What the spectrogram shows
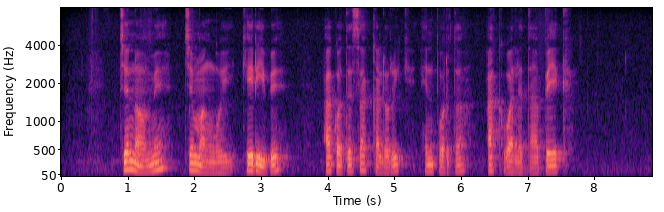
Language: Kalenjin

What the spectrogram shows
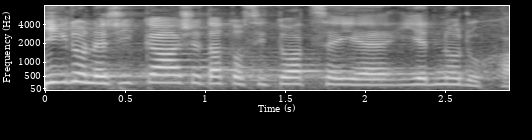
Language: Czech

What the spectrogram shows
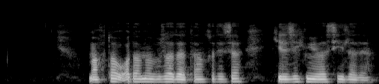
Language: Uzbek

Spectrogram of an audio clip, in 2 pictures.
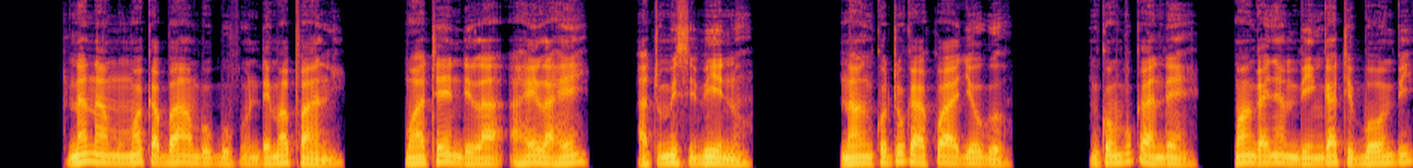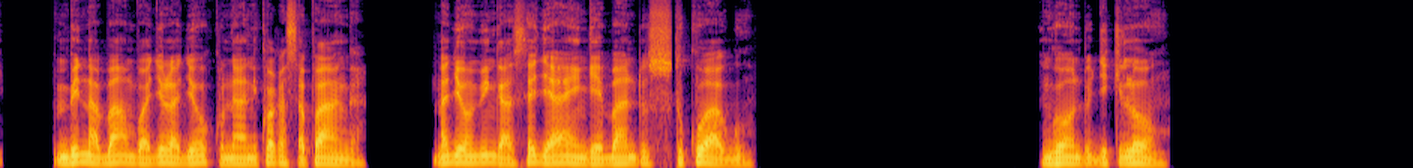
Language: Matengo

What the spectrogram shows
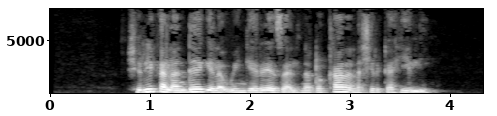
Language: Swahili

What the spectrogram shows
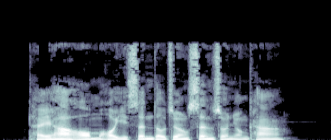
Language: Cantonese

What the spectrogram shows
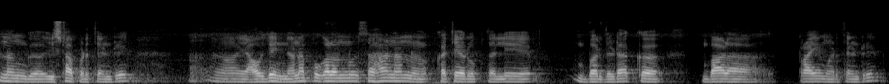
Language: Kannada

